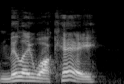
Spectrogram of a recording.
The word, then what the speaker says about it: Milwaukee: It is actually, and for those people who are big fans of Wayne's World will know this answer, it is actually an Algonquin word pronounced Milwaukee, meaning the good land.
